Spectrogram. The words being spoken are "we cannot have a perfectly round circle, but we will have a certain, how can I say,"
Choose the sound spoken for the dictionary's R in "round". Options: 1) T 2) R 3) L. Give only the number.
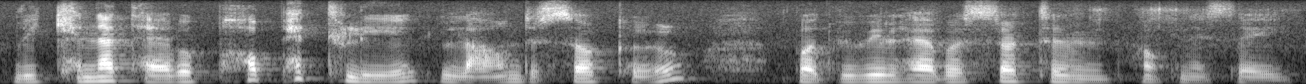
3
